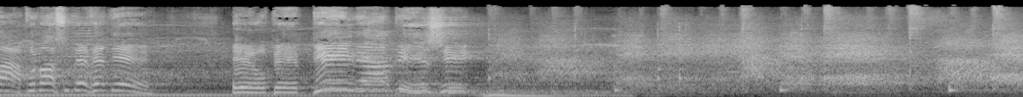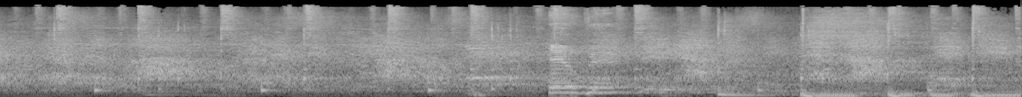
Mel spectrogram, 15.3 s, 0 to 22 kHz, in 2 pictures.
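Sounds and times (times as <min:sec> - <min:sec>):
live pagode concert audience roaring and shouting: 0:00.0 - 0:15.3
speech: 0:00.2 - 0:03.8, 0:04.6 - 0:04.8, 0:11.8 - 0:12.4
rhythmic beats: 0:03.5 - 0:15.3.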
